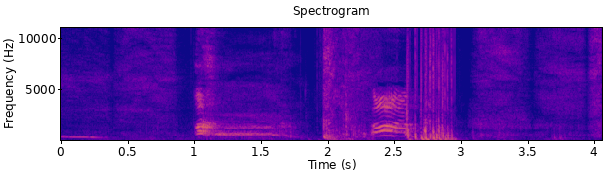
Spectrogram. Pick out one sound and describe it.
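A young child speaks close by.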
